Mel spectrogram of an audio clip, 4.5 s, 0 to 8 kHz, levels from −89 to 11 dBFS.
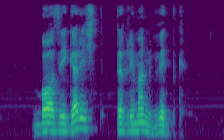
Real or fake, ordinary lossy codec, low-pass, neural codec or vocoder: real; MP3, 48 kbps; 7.2 kHz; none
